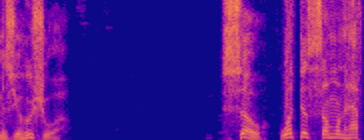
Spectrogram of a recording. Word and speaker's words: Yahushua: But when we go to pronounce his name, we should say it the way his mother, his earthly father, his stepfather, his friends, his brothers and his disciples called him Yahushua.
